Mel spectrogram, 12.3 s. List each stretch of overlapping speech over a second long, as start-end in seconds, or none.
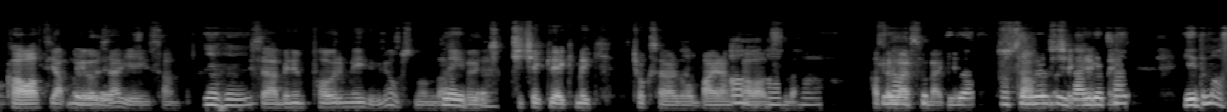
8.8-11.3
